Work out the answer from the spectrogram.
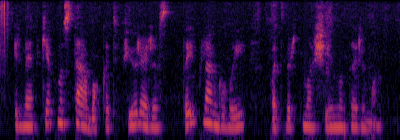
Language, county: Lithuanian, Kaunas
